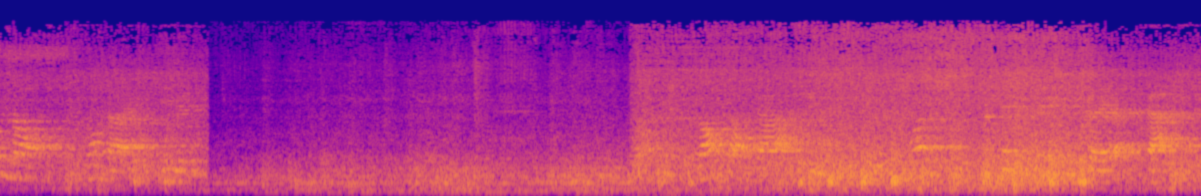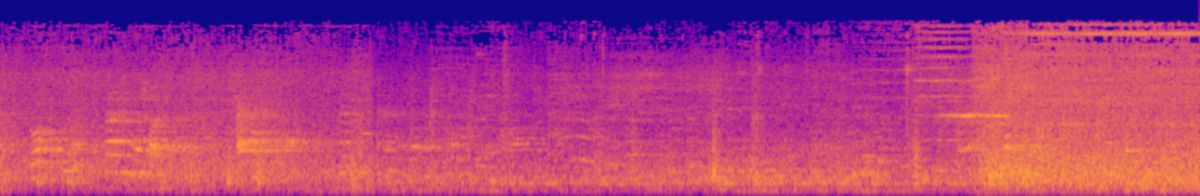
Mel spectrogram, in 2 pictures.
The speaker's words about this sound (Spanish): Días después, Yoyes viaja en tren.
